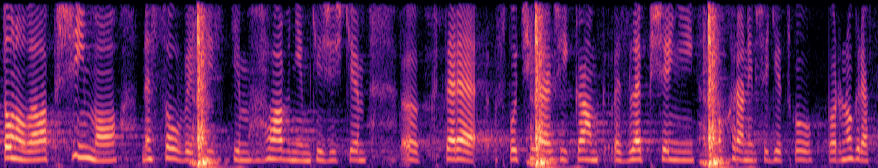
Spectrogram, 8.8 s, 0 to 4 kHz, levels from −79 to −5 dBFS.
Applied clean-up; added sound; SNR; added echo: none; Microwave oven; -4 dB; none.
